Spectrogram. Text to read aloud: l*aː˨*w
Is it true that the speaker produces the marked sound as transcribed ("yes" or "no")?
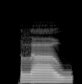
yes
